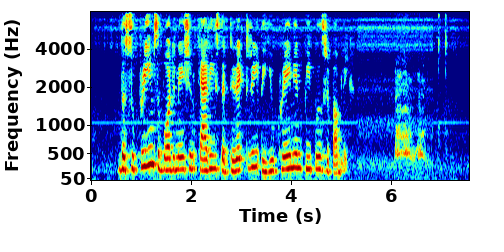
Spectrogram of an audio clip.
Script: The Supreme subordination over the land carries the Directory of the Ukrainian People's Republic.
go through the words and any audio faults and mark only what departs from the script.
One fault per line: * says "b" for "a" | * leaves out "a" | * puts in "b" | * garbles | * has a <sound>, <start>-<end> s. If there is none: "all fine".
* leaves out "over the land"
* leaves out "of"
* has a bark, 6.1-6.8 s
